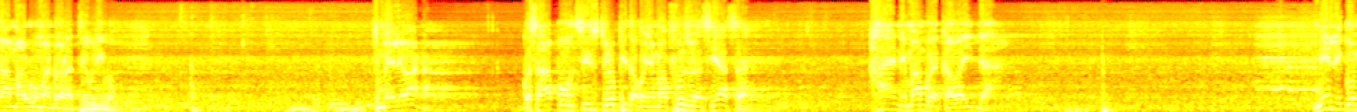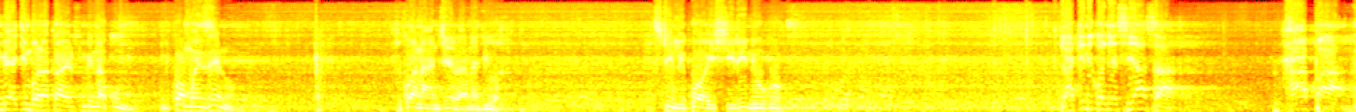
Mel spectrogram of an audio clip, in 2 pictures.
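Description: A man speaks with animation into a microphone through loudspeakers.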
